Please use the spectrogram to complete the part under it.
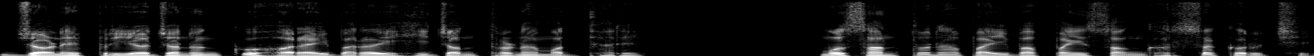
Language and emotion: Odia, sad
